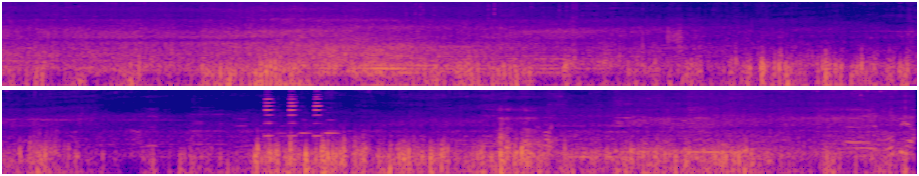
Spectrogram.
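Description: Wind buffeting the microphone while a column of cyclists rides past, with riders' voices and a car going by. A bicycle bell rings briefly, in quick repeated strokes, about twelve seconds in.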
